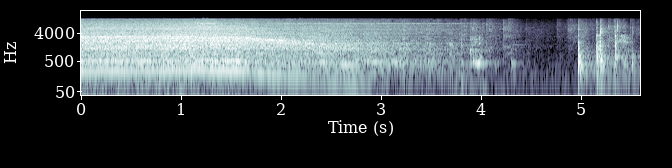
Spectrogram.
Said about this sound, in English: The chiles, garlic, cumin, and oregano are blended with a bit of water and an old electric blender.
